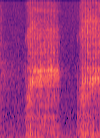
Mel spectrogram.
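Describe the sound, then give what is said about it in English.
A giant otter about ten feet away gives two harsh, raspy grunts in close succession, each about half a second long, loud and close, with a brief pause between them and no talking. “That grunting sound is the sound of a giant otter.”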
